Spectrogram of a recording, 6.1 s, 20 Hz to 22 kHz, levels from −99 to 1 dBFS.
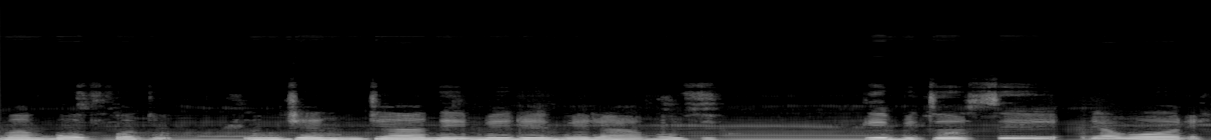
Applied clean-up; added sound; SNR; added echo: neural mask model RNNoise.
